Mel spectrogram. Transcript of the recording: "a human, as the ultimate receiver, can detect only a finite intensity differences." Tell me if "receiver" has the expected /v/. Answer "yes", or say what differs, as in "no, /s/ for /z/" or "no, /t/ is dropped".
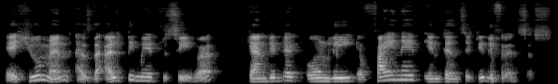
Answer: yes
